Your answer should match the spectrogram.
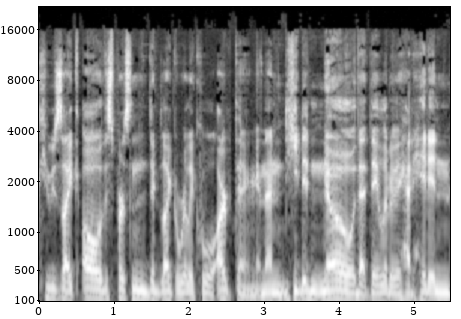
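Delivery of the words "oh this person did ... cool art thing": ordinary talk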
